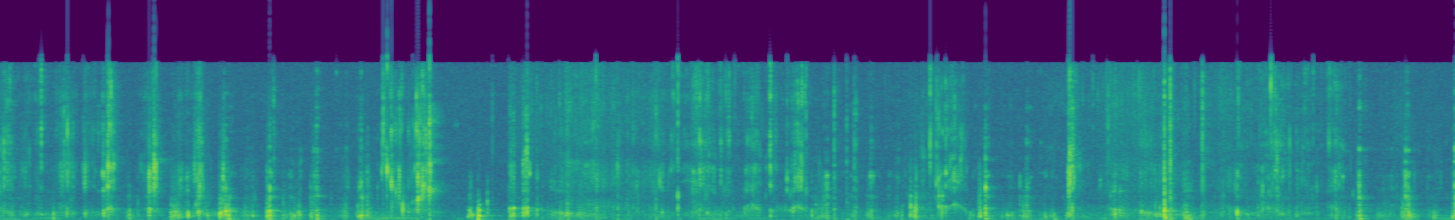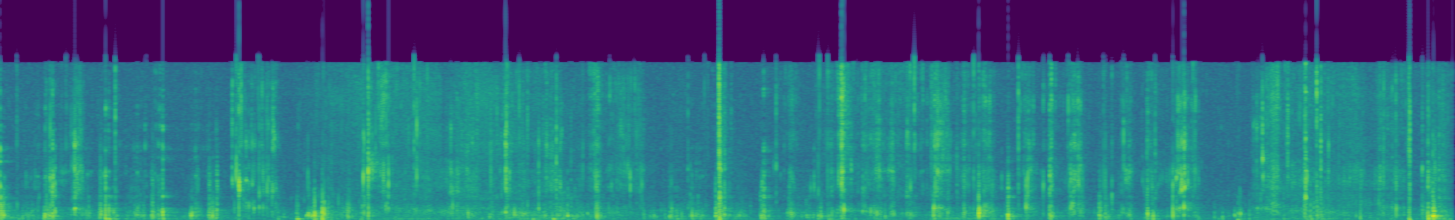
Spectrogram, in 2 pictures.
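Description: Close-miked eating sounds of someone biting and chewing Krispy Kreme doughnuts, a dense, continuous run of small sharp clicks and mouth noises.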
